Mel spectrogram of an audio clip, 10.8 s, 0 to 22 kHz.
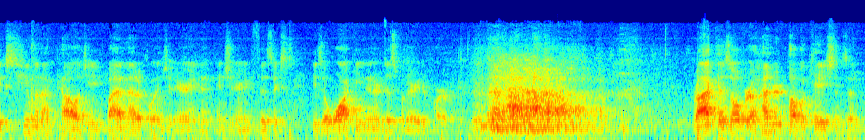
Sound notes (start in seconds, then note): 5.9 audience laughs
